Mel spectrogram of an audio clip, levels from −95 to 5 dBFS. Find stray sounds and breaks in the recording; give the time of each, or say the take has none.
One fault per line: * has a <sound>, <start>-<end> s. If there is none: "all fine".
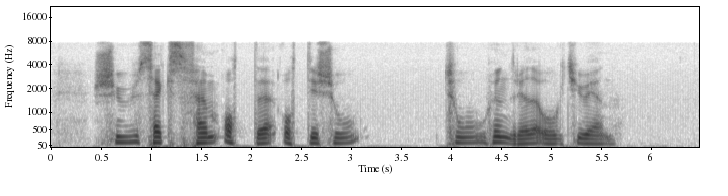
all fine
